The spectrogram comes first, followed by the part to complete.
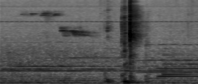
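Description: Bonsai branch cutters snipping through a small ash branch: one sharp crack about one and a half seconds in, over soft background music.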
